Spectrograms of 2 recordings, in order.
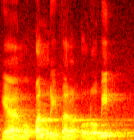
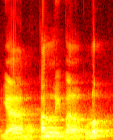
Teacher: Qaf besar itu letaknya makhrajnya di pangkal lidah. Di pangkal lidah itulah keluarnya qaf, termasuk huruf isti'la.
